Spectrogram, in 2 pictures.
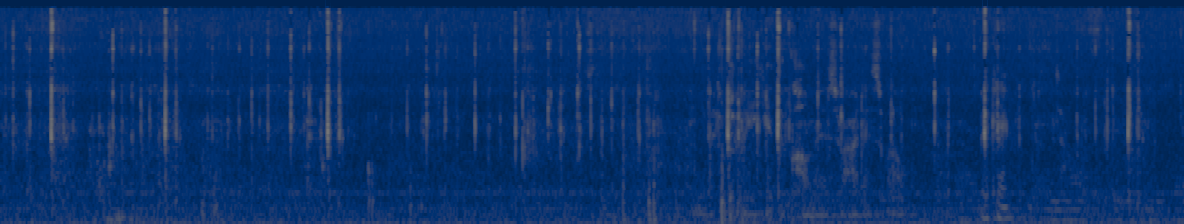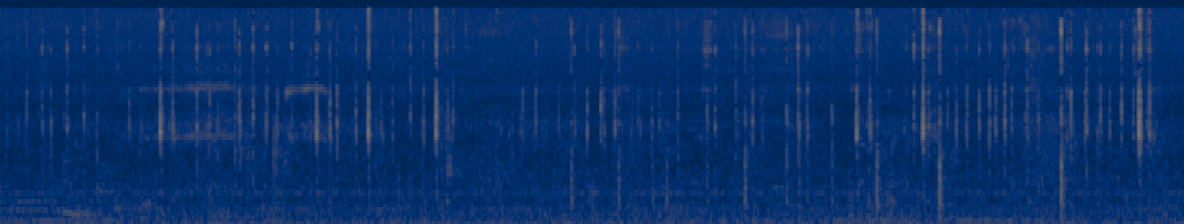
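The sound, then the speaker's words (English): Many faint, irregular clicks of typing on a computer keyboard as a motion is typed up during a formal meeting, with low murmured voices underneath throughout. “we'll just give the Minister Secretary a few minutes to type them up”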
